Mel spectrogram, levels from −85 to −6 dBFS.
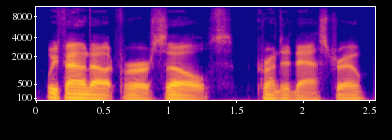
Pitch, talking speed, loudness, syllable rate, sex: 90 Hz, 165 wpm, -19 LUFS, 4.9 syllables/s, male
